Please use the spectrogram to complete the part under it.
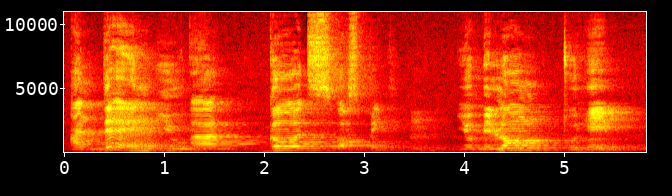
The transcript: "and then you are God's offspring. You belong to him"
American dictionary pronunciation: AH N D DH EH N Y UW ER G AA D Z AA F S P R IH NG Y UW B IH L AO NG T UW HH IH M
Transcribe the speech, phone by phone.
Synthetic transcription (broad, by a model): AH N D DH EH N Y UW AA G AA D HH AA S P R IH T Y UW B IH L AO NG T UW HH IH M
